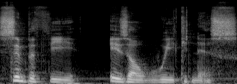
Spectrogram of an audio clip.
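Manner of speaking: slow, low anime character voice, very drawn out. Retelling one guy's interview line, speaking like an anime character. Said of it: "he's speaking like an anime character".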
